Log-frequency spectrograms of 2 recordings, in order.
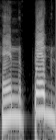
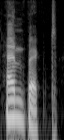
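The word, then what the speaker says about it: henpecked: आगे चलो नेक्स्ट, हेनपेक्ट, यहाँ पर डी है ना, इसको हम टॉ पढ़ते हैं, आप इसको ड मत पढ़ देना, हेनपेक्ड मत पढ़ना, एक्चुअली इट्स हेनपेक्ट।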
